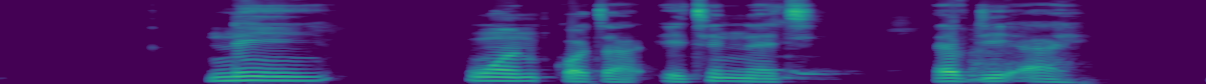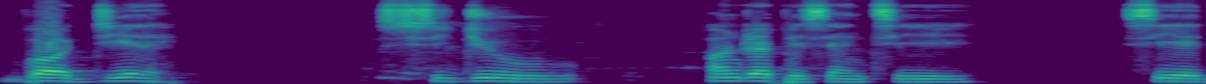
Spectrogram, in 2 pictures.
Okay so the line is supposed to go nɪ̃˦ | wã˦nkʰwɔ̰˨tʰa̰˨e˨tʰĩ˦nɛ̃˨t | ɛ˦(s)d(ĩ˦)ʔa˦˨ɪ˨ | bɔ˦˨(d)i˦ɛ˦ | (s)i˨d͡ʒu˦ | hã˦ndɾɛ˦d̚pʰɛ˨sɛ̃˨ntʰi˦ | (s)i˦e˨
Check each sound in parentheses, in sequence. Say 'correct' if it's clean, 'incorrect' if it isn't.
incorrect: f, incorrect: i˦, correct, correct, correct

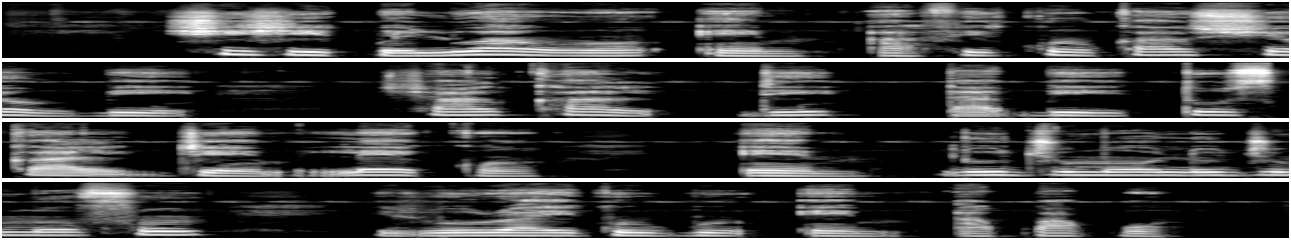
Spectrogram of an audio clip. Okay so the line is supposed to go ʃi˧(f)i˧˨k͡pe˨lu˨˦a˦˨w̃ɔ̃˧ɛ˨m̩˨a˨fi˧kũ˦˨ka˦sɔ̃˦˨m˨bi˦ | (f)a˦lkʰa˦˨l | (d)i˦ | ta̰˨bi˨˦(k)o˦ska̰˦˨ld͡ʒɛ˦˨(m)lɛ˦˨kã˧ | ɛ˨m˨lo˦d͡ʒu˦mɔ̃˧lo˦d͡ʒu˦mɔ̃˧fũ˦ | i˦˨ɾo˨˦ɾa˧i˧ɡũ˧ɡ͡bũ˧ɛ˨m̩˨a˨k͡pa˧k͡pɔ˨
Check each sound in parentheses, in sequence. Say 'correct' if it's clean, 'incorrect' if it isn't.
incorrect: ʃ, incorrect: ʃ, correct, incorrect: t, correct

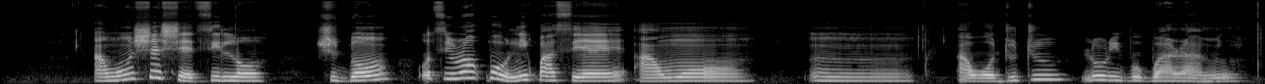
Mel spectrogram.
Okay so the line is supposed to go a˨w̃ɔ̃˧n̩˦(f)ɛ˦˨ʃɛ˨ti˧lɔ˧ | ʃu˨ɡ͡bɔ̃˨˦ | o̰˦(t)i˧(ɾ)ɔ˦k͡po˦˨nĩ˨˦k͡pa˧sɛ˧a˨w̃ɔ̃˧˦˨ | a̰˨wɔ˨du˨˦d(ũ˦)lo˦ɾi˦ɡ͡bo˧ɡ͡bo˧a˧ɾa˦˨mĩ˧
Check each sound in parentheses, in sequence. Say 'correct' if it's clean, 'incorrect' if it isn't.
incorrect: ʃ, correct, correct, incorrect: u˦

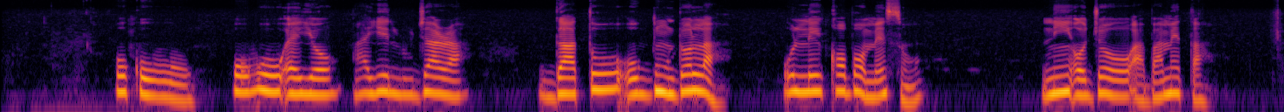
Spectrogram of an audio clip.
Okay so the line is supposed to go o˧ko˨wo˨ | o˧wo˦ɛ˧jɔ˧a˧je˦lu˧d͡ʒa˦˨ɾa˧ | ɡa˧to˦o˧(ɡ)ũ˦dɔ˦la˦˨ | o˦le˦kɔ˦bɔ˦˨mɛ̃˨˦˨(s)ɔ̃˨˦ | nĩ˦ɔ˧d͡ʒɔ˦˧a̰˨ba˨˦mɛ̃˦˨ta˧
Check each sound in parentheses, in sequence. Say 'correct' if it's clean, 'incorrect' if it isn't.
correct, correct

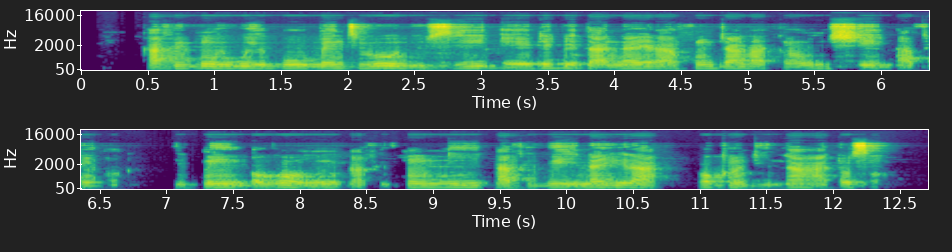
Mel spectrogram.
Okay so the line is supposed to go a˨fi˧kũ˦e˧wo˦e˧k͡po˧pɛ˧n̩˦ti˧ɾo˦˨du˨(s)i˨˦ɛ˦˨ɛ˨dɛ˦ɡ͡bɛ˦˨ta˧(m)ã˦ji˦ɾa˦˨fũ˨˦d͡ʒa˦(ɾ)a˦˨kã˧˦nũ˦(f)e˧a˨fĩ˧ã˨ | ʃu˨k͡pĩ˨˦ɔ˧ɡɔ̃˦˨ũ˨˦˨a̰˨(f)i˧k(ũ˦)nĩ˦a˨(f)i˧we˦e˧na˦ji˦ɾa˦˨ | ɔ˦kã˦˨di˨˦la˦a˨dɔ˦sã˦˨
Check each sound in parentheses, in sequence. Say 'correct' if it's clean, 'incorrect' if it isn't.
correct, incorrect: n, incorrect: l, incorrect: ʃ, correct, correct, correct

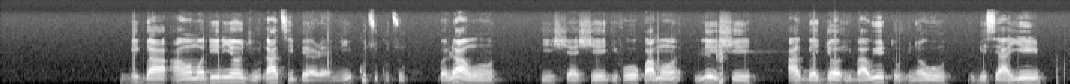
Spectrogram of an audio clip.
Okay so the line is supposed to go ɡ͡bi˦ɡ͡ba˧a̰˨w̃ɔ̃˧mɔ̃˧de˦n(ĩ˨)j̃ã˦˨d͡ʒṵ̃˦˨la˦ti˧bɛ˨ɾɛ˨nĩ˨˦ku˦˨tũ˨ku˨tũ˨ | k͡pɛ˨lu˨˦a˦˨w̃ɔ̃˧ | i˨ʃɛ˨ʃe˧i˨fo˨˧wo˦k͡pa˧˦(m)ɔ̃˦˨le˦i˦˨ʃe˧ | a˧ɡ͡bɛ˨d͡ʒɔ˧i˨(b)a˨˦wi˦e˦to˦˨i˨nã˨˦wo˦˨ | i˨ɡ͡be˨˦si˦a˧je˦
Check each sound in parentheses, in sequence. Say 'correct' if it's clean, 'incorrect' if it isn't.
incorrect: ĩ˦, correct, correct

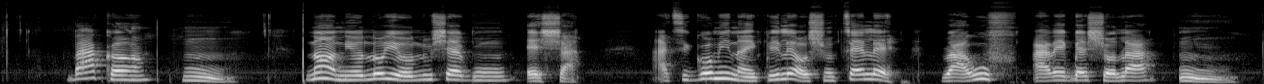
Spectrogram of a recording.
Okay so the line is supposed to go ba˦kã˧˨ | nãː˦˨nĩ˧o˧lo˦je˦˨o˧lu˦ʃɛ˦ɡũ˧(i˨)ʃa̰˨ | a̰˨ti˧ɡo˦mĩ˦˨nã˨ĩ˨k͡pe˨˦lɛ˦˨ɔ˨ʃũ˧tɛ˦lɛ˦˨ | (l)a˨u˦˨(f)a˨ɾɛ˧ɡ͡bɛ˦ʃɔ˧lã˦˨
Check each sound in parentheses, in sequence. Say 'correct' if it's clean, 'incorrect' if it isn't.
incorrect: ɛ˨, incorrect: ɾ, correct

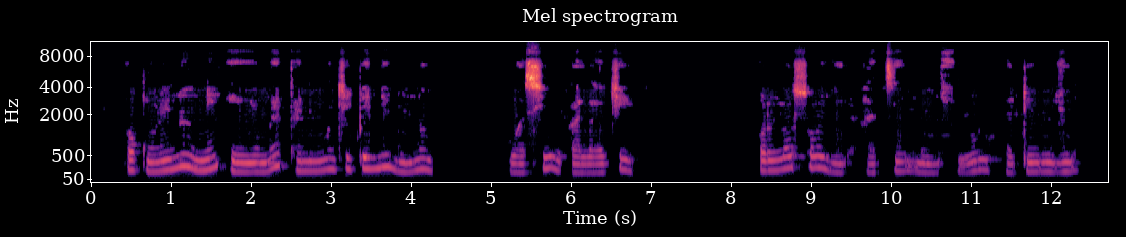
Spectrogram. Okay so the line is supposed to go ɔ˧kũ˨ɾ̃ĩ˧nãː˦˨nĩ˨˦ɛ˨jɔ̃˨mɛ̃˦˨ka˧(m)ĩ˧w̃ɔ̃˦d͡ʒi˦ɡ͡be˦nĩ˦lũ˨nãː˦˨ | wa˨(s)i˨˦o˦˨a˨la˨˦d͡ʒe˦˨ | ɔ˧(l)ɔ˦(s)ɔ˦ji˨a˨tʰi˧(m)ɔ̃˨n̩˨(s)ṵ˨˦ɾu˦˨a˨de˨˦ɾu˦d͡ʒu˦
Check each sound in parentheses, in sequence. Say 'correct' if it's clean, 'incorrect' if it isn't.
incorrect: n, correct, correct, correct, correct, correct

